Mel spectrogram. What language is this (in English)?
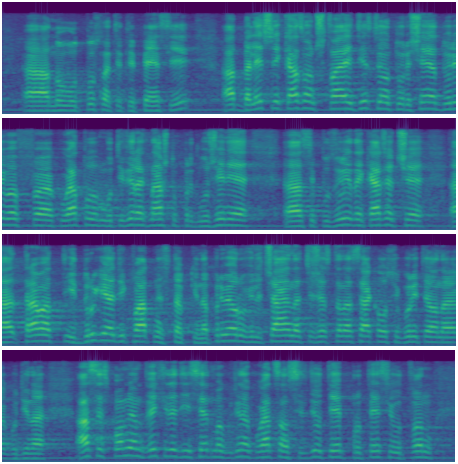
Bulgarian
